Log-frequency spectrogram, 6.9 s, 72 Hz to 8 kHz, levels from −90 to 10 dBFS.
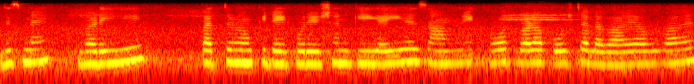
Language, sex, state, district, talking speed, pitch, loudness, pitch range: Hindi, female, Chhattisgarh, Bilaspur, 130 wpm, 235 Hz, -18 LUFS, 230-250 Hz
